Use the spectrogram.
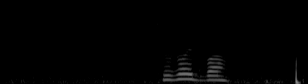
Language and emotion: Russian, neutral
